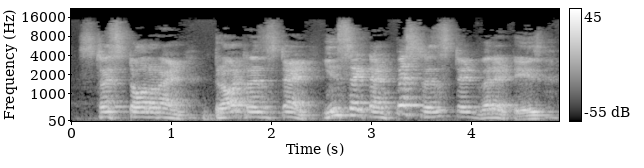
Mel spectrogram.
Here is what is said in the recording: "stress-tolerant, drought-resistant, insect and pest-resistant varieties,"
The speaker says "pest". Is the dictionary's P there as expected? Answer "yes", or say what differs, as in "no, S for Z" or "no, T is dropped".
no, B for P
